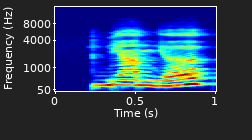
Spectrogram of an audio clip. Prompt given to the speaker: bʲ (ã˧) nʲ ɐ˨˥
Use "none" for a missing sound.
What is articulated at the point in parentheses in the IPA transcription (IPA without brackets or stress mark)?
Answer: ã˧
